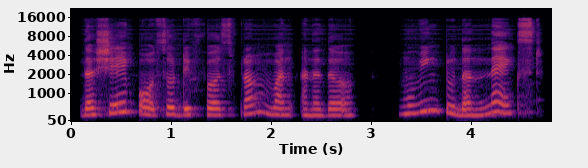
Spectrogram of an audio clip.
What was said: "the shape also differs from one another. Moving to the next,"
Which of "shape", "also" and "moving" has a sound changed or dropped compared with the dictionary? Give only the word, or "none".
none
